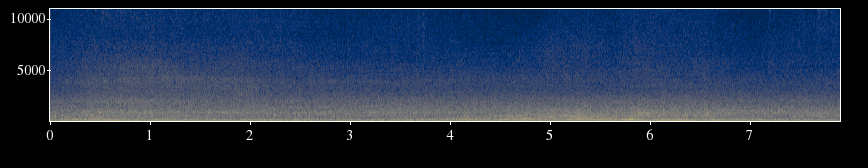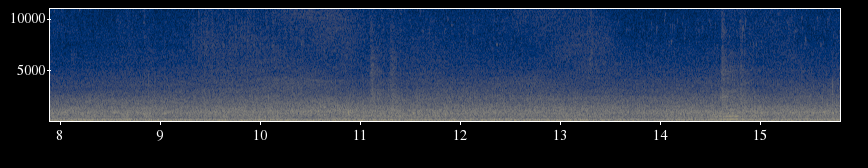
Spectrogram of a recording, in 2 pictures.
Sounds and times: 0.0s Traffic coming and going on the boulevard 15.8s

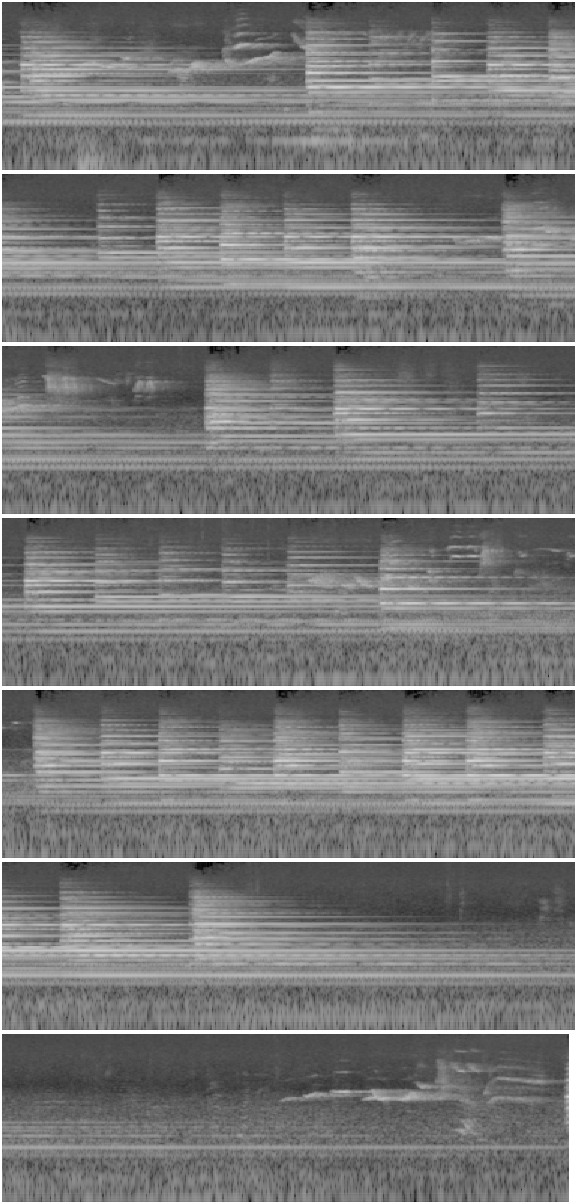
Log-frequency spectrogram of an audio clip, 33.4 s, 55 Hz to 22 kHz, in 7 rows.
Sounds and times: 0.6s Blackbird song 3.6s
8.7s Blackbird song 11.0s
17.2s Blackbird song 19.4s
30.4s Blackbird song 33.3s

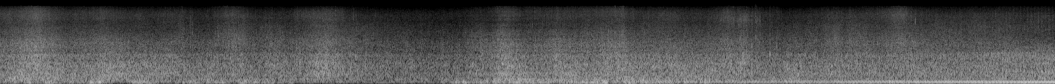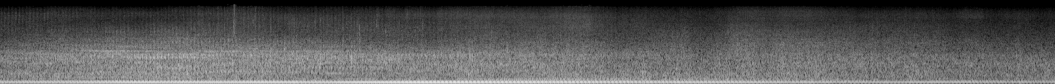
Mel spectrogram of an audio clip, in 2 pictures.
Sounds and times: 0.0s sea that is hitting and copiously washing the street 21.1s
7.2s scooters and quads 19.8s

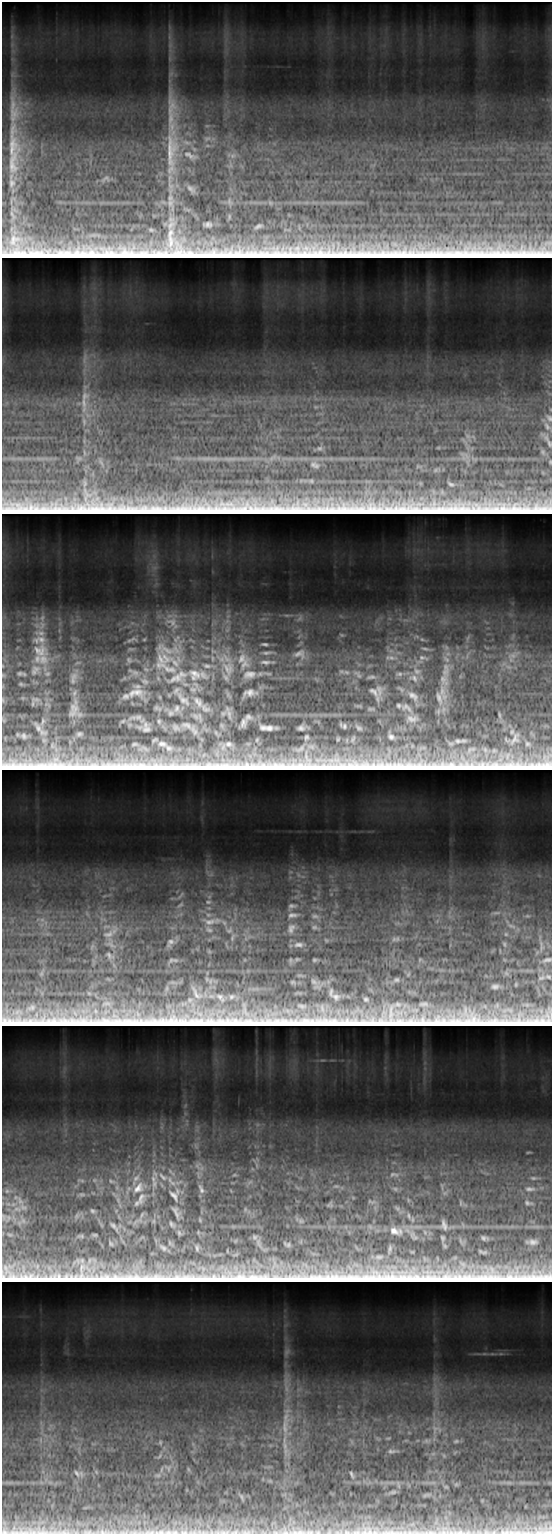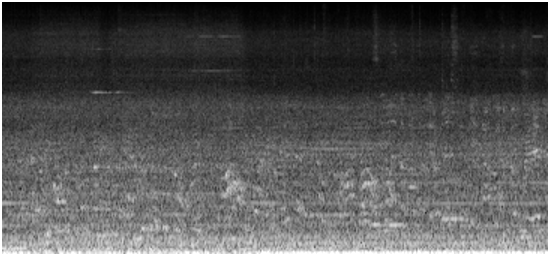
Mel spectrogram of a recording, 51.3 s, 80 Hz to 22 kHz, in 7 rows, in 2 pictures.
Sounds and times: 0.0s construction machinery 51.2s
0.0s group of women chatting 51.2s

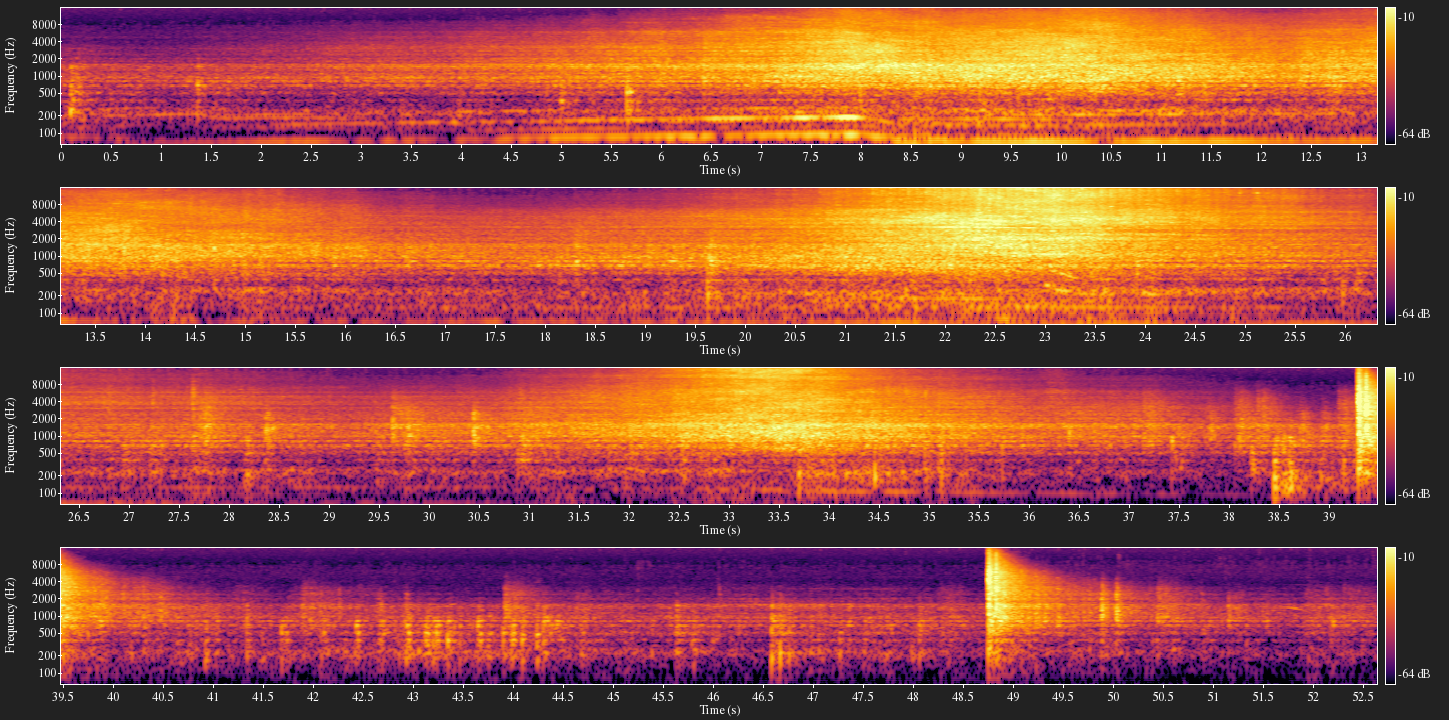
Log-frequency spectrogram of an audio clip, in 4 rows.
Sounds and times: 8.0s Fireworks 52.6s

